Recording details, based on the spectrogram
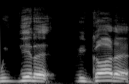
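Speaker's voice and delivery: words spoken through tears, crying voice. Retelling a partner's phone call with news of certification: imitating someone crying. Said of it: "she's crying".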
